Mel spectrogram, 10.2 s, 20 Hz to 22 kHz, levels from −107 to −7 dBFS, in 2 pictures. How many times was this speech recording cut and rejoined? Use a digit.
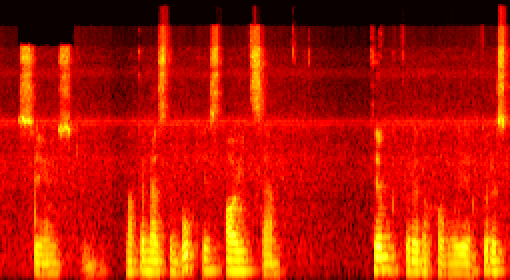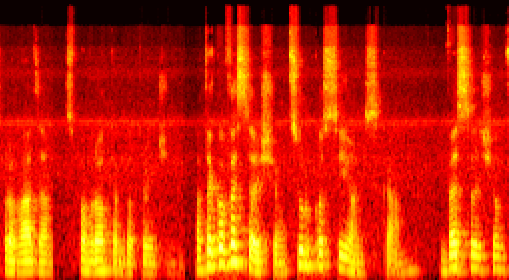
6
